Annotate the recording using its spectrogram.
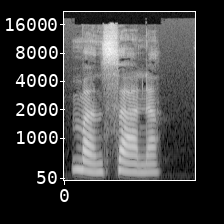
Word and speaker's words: manzana: M-A-N-Z-A-N-A. – Okay. – So the letter Z doesn't buzz like it can in English. It's not the Z of zebra, but rather the S of sand. – Manzana.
